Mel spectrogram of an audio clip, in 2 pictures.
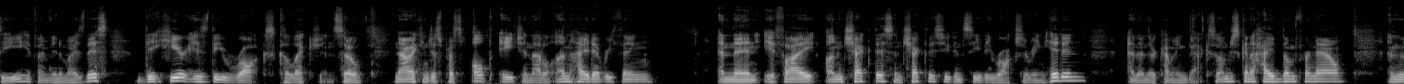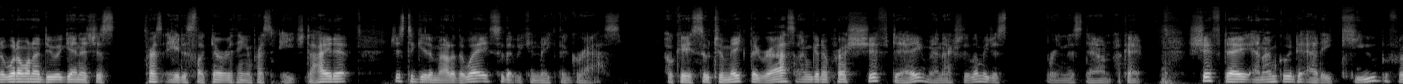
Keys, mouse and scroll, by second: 3.1 scroll down 3, 3.3-4.6 middle drag, 4.6 alt+h, 5.2 a, 8.2-13.1 drag, 13.1-14.3 middle drag, 14.3 scroll down 2, 14.6-15.3 middle drag, 15.3 a, 15.6 a, 15.8 a, 16.6 h, 17.0 middle click, 17.6-18.0 scroll up 6, 18.0-18.6 middle drag, 18.6-19.3 scroll up 1, 19.3-19.8 scroll up 1, 19.8-21.0 scroll up 1, 21.0-21.7 shift+middle drag, 21.7-22.8 scroll up 1, 22.8-23.9 scroll up 1, 23.9-25.3 scroll up 1, 25.3-27.5 middle drag, 27.5 shift+a, 27.9-28.0 middle drag.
